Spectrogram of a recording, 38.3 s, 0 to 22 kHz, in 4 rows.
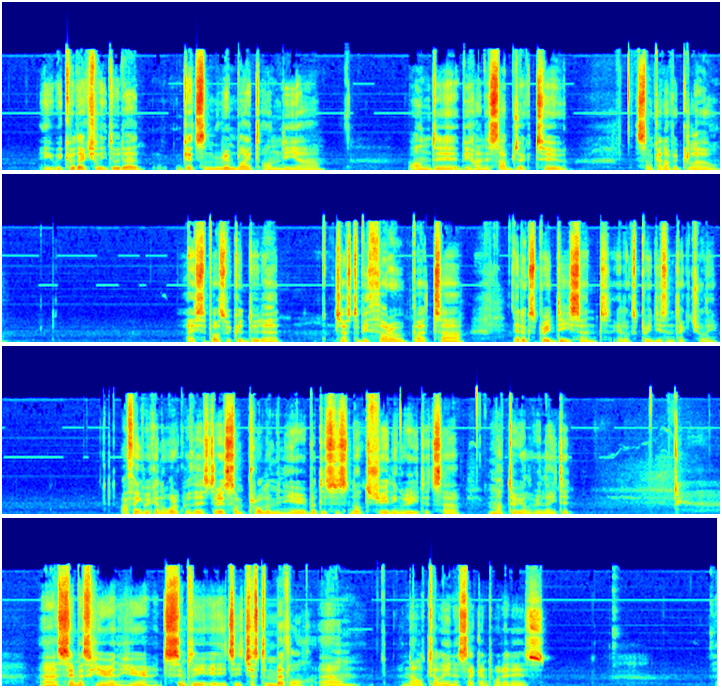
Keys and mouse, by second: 34.6 click, 37.7 click.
